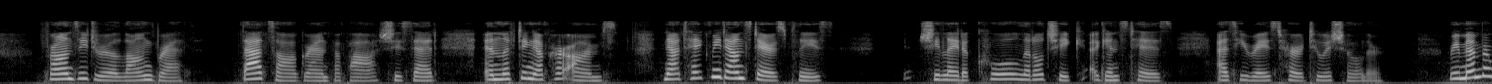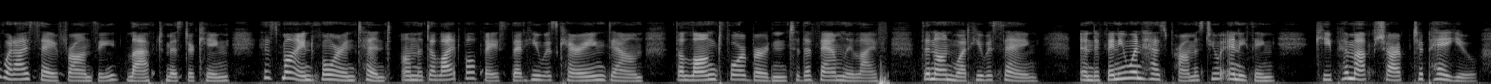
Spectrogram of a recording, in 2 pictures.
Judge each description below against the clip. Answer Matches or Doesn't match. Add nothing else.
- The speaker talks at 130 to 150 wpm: Doesn't match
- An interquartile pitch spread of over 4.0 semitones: Matches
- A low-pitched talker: Doesn't match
